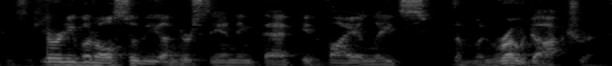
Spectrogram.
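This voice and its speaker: A man's voice: sits low, expressive, moderate pace. A man giving conversational analysis as an interview guest.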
